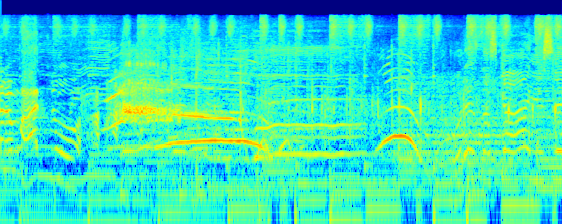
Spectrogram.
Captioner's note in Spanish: aplausos; grita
